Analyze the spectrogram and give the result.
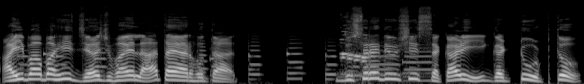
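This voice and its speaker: A woman's voice: medium pitch, lively intonation, measured pace, faint music behind. A woman narrator reading a scripted children's story.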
